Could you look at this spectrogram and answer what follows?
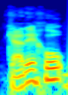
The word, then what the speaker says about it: cadejo: Et c'est, si tu vois le fameux, je vais le prononcer comme il faut, cadejo blanco, ou el cadejo negro, tu as le blanc et le noir.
